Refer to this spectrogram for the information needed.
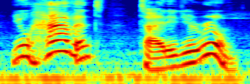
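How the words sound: "Haven't" is said with strong emphatic stress.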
